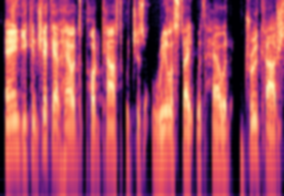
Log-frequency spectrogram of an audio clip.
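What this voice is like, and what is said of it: Australian accent. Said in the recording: “My name sounds so much better with an Aussie accent ... You do stand out a little bit when you don't speak Canadian”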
